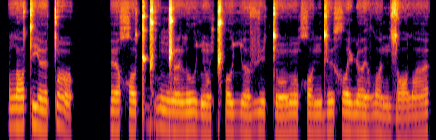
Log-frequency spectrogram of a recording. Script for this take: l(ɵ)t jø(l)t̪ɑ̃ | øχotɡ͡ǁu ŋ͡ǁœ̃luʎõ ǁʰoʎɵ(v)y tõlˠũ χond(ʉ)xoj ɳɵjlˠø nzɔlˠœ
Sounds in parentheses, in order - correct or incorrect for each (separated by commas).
incorrect, incorrect, correct, correct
